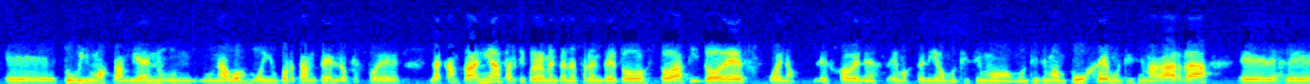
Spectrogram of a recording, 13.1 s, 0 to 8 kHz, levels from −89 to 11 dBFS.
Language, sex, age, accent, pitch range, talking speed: Spanish, female, 20-39, Argentinian, 175-205 Hz, 160 wpm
